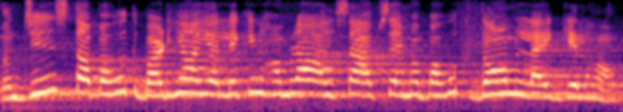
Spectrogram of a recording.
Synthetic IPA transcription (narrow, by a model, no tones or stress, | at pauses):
d͡ʒinst̪ɔbəɦut̪bəɽ̤ijãjəlekinɦəmɾaɦisabsəmebəɦut̪d̪ɔmlajk̚ɡelɦə̃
